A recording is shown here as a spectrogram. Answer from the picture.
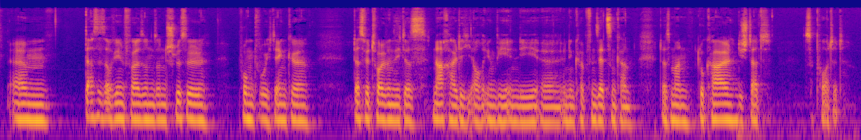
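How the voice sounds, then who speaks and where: The man's voice is fairly low, and his intonation stays flat and monotone. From northern Germany, Emsland (Meppen). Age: 30s. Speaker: business association manager. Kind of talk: interview. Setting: office.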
